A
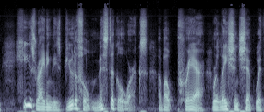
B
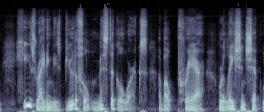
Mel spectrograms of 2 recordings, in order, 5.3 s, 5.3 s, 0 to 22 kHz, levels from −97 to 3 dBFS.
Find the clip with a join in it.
A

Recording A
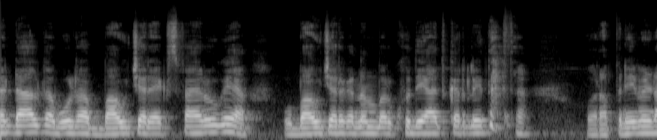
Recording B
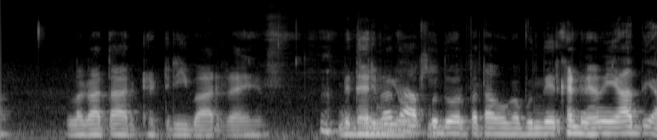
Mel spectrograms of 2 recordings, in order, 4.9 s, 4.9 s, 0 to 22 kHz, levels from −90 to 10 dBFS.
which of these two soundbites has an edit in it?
B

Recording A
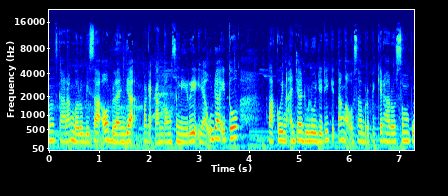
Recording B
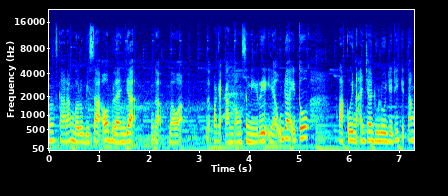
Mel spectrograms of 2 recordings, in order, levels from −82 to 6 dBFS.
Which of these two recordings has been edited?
A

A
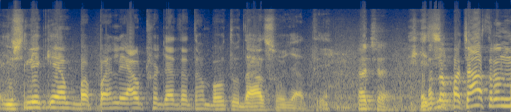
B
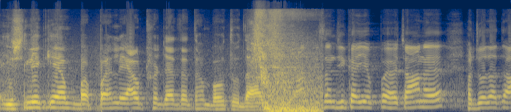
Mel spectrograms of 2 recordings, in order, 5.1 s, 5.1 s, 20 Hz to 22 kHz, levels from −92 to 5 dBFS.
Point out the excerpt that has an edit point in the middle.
B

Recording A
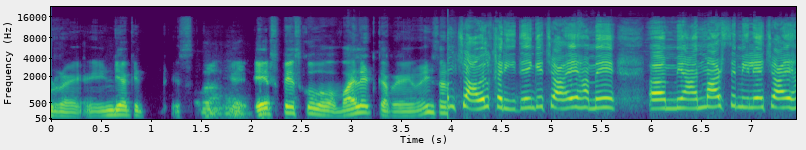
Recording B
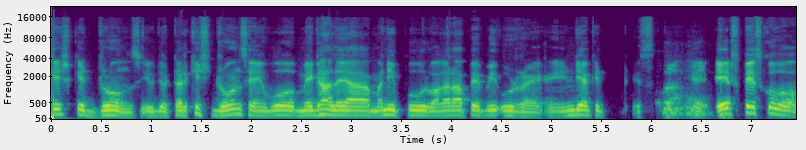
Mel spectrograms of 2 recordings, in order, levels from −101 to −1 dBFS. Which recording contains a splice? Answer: A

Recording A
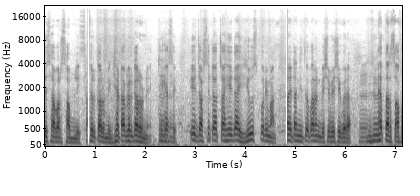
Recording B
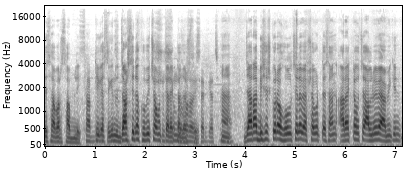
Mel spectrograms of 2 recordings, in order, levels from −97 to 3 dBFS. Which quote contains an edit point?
A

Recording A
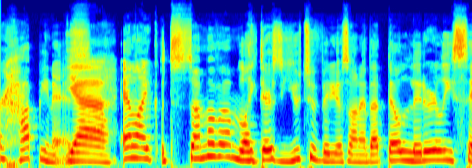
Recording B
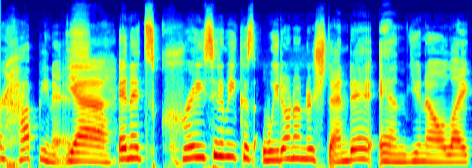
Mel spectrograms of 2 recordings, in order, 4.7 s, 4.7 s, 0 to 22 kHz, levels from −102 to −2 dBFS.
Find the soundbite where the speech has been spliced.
B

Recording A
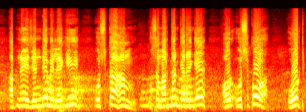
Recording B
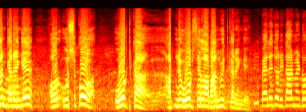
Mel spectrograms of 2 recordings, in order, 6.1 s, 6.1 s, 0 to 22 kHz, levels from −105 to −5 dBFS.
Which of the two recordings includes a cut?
B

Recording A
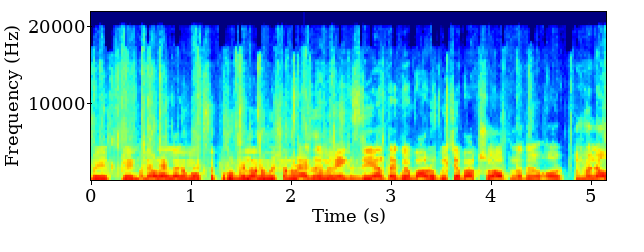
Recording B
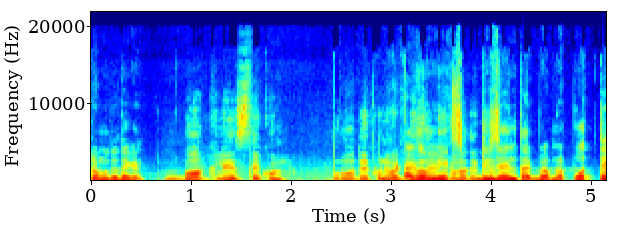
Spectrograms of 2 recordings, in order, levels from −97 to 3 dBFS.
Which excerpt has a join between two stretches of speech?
B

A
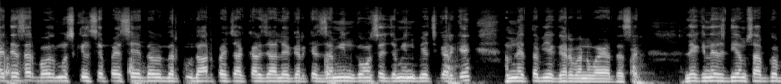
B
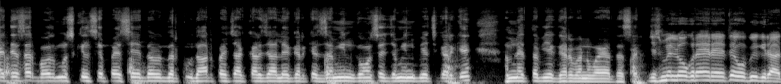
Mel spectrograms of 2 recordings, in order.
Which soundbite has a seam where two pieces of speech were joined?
B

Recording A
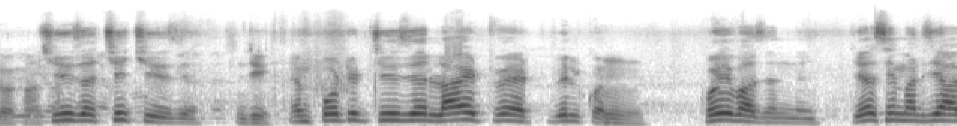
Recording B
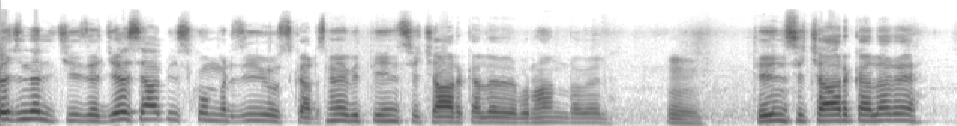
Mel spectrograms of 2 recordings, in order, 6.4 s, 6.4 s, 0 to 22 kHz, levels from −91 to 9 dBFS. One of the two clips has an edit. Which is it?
B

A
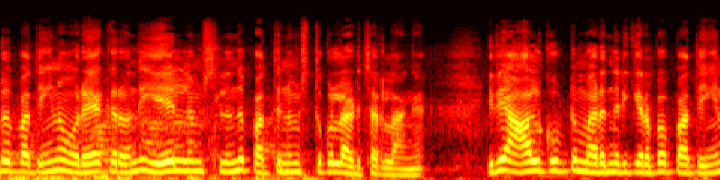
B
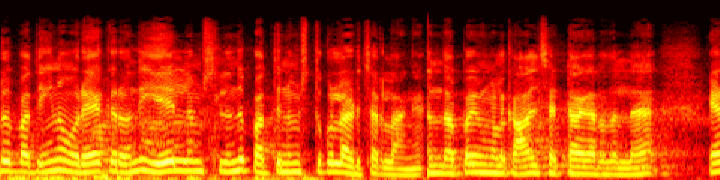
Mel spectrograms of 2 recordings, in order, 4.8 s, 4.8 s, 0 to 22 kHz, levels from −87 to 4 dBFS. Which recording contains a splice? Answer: B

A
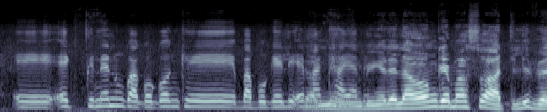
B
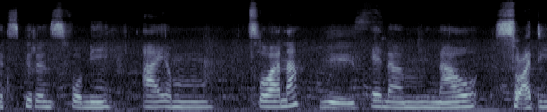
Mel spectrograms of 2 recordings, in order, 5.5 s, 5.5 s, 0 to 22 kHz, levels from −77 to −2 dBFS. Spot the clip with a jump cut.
A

